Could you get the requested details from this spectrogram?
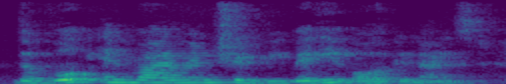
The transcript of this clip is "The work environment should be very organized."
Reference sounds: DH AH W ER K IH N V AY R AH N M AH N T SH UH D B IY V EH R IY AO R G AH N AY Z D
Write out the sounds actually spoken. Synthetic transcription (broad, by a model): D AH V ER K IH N V AY AH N M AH N T SH UH D B IY V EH R IY AO R G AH N AY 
